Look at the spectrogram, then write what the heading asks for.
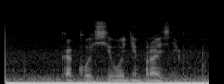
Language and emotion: Russian, neutral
